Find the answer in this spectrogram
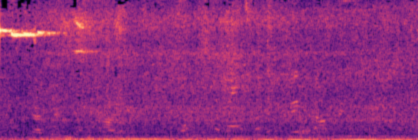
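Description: Busy street noise: a low traffic rumble that swells near the end, with scattered talk from people in a crowd.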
